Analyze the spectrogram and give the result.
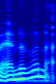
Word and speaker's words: Enevun: I'm Enovan.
